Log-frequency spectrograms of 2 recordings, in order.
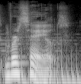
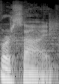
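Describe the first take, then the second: First: It uses the local Missouri pronunciation. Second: It uses the French-palace pronunciation. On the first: The speaker calls it right. "it's Versailles" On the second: The speaker calls it wrong. "not Versailles, like the French palace"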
